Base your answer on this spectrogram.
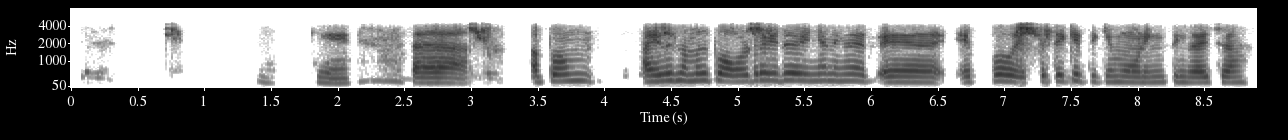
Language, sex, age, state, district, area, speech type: Malayalam, female, 18-30, Kerala, Pathanamthitta, rural, conversation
